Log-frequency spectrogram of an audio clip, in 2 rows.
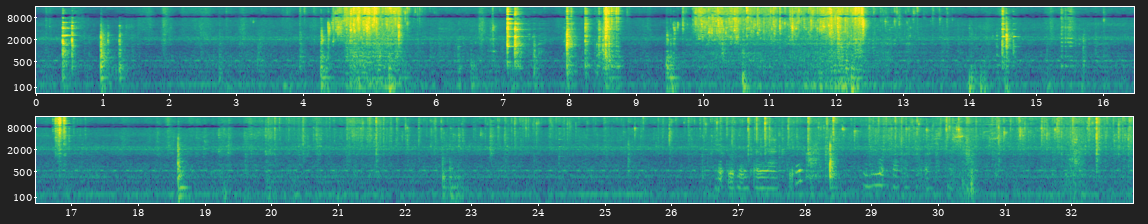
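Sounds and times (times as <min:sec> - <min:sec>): kitchen tap running: 0:04.3 - 0:05.8, 0:09.5 - 0:13.3, 0:21.4 - 0:32.9
steady low hum: 0:10.6 - 0:32.9.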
